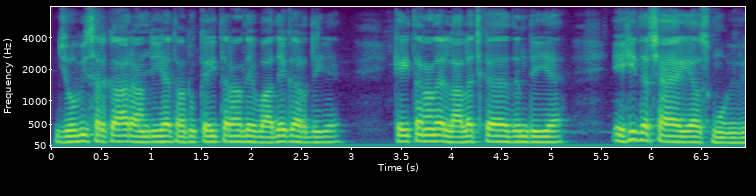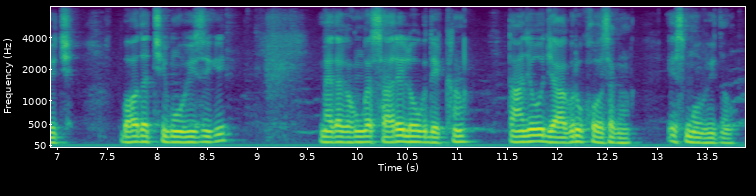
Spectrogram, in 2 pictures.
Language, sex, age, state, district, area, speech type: Punjabi, female, 30-45, Punjab, Shaheed Bhagat Singh Nagar, rural, spontaneous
